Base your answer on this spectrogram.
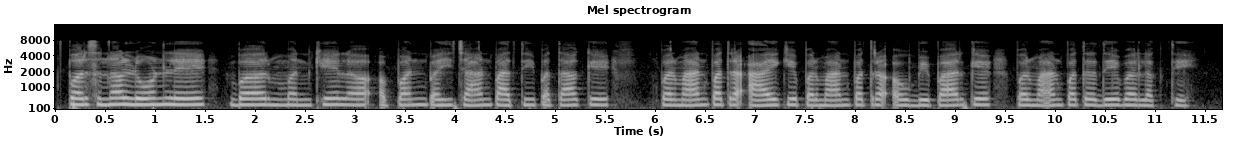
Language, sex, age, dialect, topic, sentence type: Chhattisgarhi, female, 25-30, Eastern, banking, statement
